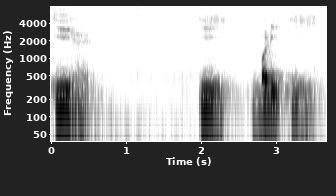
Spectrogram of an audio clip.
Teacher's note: अग्र भाग जीभ की स्थिति कहां रहेगी? अग्र में रहेगी।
